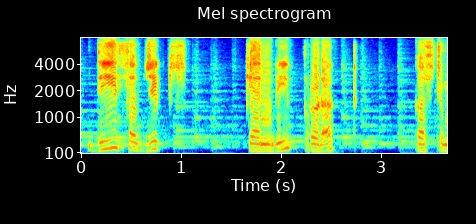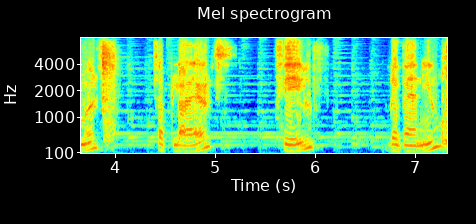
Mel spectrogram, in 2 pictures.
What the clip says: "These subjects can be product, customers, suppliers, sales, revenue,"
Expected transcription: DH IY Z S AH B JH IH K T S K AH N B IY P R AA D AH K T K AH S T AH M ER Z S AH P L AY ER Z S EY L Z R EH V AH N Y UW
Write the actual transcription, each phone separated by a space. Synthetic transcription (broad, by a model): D IY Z S AH B JH IH K T S K AH N B IY P R AA D AH K T K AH S T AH M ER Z S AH P L AY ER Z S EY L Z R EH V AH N Y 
